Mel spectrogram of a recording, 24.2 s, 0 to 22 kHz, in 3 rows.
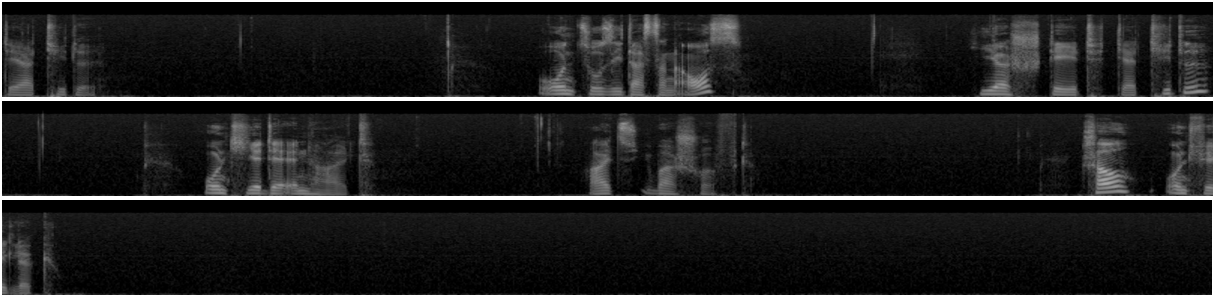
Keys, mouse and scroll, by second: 0.2-1.3 drag, 3.0 click, 6.0 click, 6.8 click, 8.2-10.6 drag, 10.7 click, 24.0 click.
